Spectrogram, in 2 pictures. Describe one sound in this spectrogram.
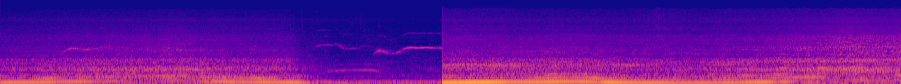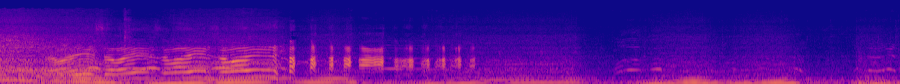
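A rock crawler buggy's engine revs hard as it climbs.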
